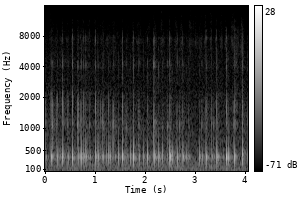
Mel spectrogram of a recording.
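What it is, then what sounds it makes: Glass jar with bamboo lid. Fingertips rapidly tap the bamboo lid of a glass jar held in both hands. The result is a quick, uneven run of soft, hollow knocks, each with a mid-pitched tone around 360 Hz and almost no ring, with faint brighter clicks on top.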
